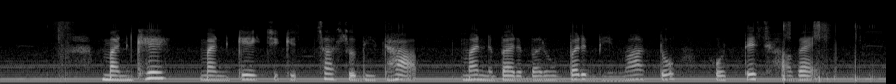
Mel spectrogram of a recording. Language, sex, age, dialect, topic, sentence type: Chhattisgarhi, female, 60-100, Western/Budati/Khatahi, banking, statement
